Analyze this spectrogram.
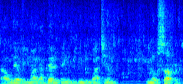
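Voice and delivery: low, quiet shrug of a voice; indifferent brush-off. Acted. Speaker voicing an imagined uncaring Lord, dismissive.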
